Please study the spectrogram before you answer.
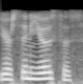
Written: yersiniosis

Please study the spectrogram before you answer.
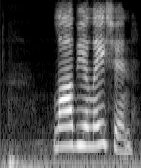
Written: lobulation

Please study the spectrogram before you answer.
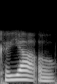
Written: Callao

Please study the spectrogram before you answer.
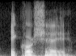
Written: ecorches

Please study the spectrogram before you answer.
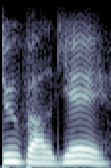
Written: Duvalier

